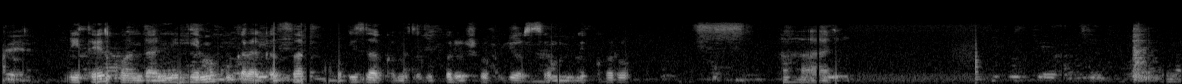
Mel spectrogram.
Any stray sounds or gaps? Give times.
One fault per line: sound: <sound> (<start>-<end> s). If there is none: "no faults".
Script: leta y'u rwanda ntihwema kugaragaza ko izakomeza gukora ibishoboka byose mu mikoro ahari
sound: thud (9.5-9.9 s)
